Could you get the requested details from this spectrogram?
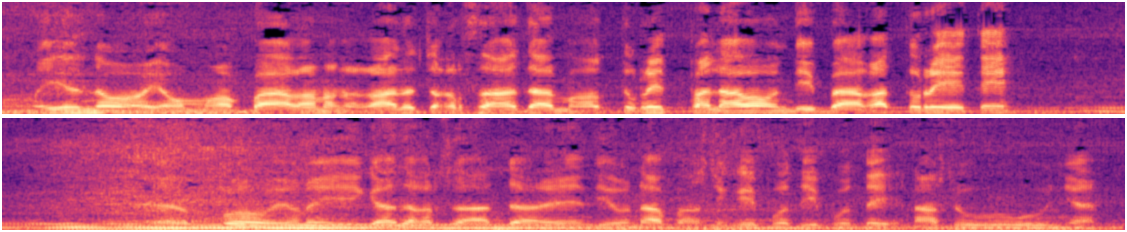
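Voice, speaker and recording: Medium-pitched male speech at a moderate pace, with very wide pitch swings over noticeable background noise. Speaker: patrol driver vlogger. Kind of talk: live roadside vlog commentary.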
